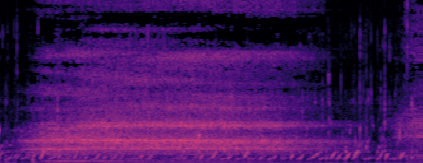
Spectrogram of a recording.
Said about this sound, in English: It gets so much worse. Listen to the bubbles. The bubbles?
